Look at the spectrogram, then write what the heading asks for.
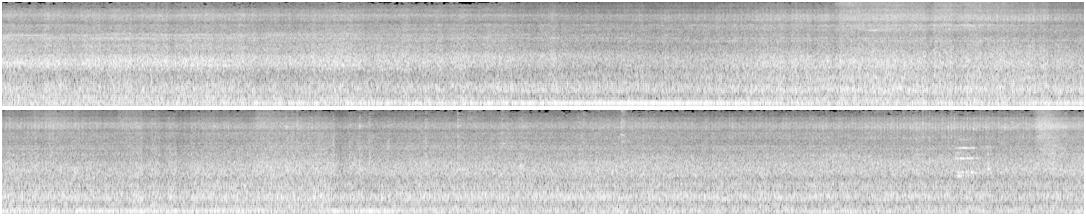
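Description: Diesel-hauled passenger train running past: a steady engine drone over the rumble and clatter of the rolling coaches.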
